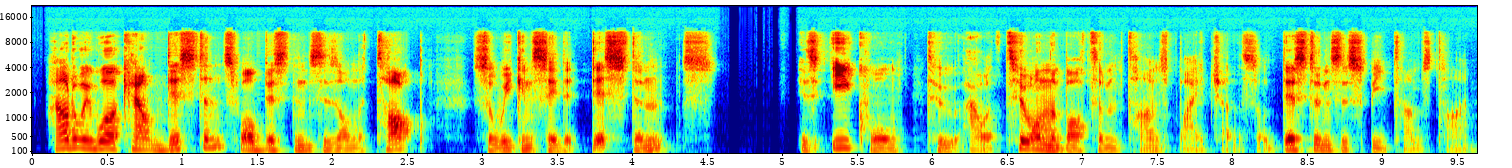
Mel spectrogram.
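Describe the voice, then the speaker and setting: A young man with a slightly croaky voice, tutoring maths on a live stream in an upbeat, chatty way, reading out comments from chat. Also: medium pitch. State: slightly hoarse. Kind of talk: live-streamed exam walkthrough.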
